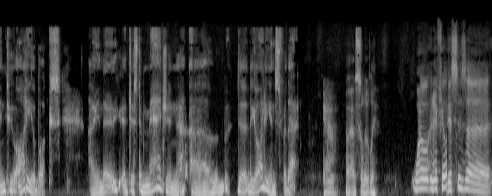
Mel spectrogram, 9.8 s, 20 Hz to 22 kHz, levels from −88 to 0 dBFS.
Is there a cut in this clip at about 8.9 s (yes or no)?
yes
